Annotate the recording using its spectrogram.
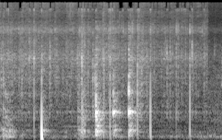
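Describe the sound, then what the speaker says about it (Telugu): Curry leaves and ginger-garlic paste sizzle softly in a pan while a utensil scrapes and stirs, with a few sharp clicks and taps over a quiet frying hiss. "ఇందులోకి కొంచెం కరివేపాకు, కొంచెం అల్లం వెల్లుల్లి పేస్ట్, మరి ఎక్కువ కాదు కొద్దిగా ఇలా ఈ విధంగా వేసేసుకొని ఇవన్నీ కూడా ఒ కలిపేసుకున్నాము"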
